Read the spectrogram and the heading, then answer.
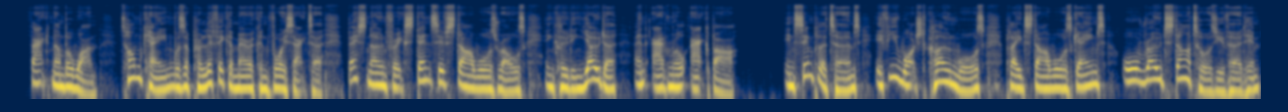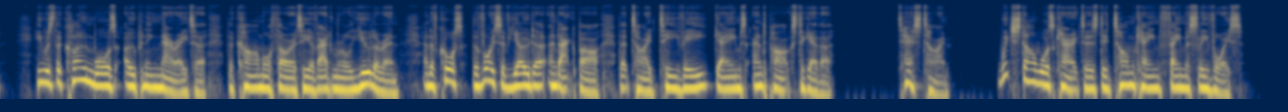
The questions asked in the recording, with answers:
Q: Which Star Wars characters did Tom Kane famously voice?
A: Correct answer, Yoda and Admiral Akbar.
